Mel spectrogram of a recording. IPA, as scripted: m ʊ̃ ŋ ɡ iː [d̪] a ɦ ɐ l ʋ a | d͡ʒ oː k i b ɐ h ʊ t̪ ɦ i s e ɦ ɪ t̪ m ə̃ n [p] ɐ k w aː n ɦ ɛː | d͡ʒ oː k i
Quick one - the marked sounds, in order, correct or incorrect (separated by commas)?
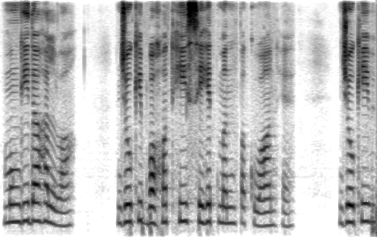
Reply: correct, correct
